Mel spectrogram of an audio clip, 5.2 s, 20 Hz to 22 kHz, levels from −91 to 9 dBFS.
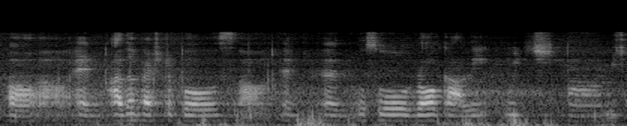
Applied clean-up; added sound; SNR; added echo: none; none; none; none.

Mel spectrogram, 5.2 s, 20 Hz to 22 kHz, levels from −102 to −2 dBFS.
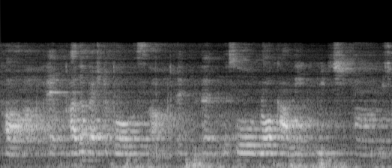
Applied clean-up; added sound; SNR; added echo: none; none; none; reverberation time 1.3 s.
